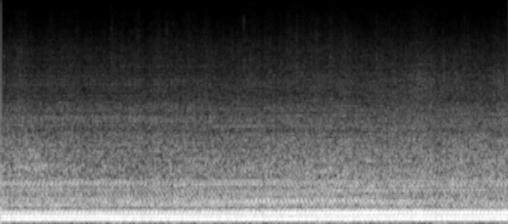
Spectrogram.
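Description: A Volkswagen Beetle's torquey engine revs steadily and loudly from close by for the whole stretch, a constant low drone with no voices.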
